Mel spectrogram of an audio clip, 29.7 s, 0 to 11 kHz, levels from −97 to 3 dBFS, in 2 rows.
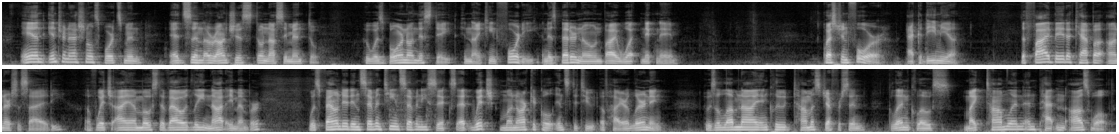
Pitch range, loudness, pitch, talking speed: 100-130 Hz, -22 LUFS, 115 Hz, 125 wpm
